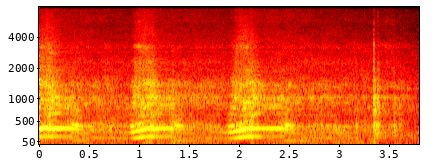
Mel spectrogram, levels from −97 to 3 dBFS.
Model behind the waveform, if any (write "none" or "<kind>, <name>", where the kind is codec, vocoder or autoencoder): codec, DAC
